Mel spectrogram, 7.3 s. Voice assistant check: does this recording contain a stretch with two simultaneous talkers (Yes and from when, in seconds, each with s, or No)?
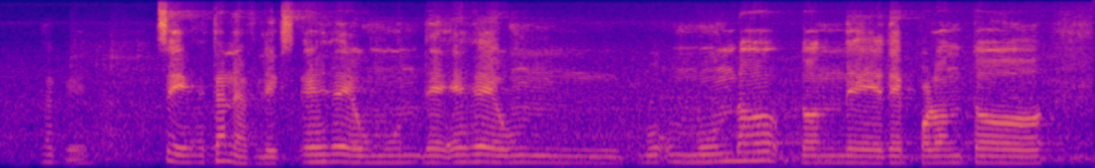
No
